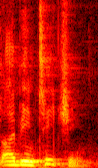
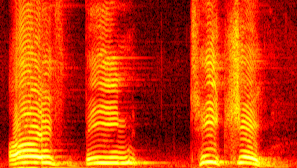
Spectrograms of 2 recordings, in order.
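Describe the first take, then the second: First: It is said at a normal volume. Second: It is bellowed very loudly.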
